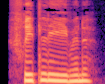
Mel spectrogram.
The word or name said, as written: fritlevende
